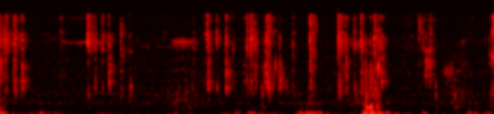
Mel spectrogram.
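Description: Faint typing on a computer keyboard, the keystrokes coming in short runs with brief pauses between them.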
